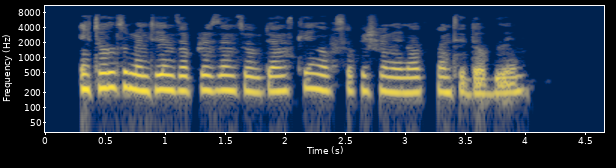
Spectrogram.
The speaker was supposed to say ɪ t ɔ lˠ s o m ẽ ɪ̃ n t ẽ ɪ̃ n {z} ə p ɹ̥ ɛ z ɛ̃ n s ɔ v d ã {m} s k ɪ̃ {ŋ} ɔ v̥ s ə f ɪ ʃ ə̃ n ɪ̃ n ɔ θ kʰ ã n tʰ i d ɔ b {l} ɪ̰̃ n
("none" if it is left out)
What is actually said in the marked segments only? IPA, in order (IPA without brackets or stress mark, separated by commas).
z, n, ŋ, l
